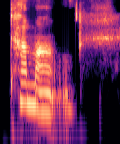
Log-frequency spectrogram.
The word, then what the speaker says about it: Tamang: And that's T is not a T, it's a soft T, Tamang.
